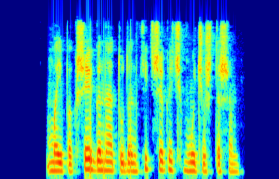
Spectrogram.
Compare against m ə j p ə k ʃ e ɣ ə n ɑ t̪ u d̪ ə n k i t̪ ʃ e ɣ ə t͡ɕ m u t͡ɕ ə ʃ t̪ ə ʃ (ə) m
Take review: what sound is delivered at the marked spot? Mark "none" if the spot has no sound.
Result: ə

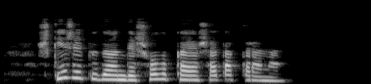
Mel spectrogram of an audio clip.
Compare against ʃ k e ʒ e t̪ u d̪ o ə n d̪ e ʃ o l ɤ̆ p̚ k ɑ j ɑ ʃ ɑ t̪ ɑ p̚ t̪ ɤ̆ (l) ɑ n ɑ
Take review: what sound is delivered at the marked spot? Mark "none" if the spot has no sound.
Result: ɾ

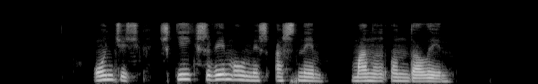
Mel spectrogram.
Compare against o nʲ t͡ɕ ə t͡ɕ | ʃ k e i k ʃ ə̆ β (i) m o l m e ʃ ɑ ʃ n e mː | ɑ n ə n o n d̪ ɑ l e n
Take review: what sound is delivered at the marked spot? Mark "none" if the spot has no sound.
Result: e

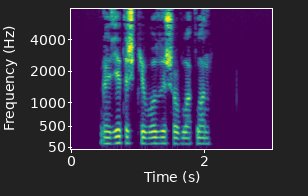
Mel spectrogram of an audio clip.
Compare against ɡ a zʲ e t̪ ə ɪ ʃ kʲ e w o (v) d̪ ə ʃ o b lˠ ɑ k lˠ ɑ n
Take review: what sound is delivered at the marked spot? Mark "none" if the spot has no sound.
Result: z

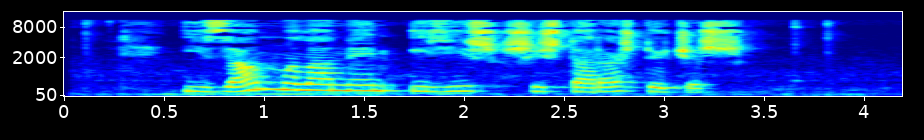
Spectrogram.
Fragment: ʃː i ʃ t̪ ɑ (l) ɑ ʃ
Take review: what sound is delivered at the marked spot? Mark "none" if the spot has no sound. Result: ɾ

